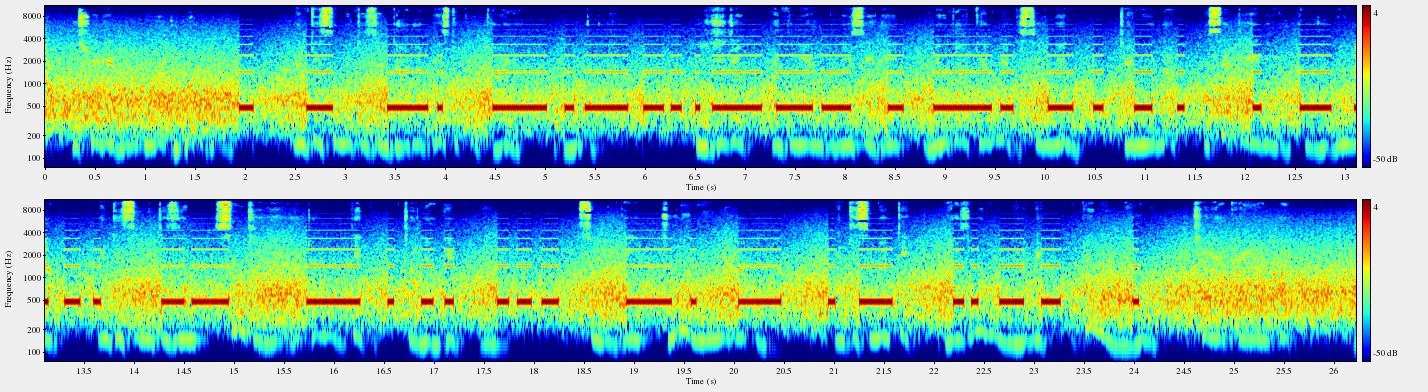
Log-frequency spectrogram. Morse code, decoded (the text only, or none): none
